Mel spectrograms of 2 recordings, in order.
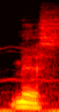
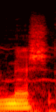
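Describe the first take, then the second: First: The word ends with an s sound. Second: The word ends with an sh sound. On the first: The speaker calls it right. "miss is actually spelled M I S S" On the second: The speaker calls it wrong. "not mish"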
